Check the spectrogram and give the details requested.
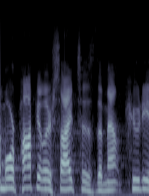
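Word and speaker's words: Mount Cudi: popular sites is the mount cootie it's actually pronounced mount judy but it looks like mount cootie it was also called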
